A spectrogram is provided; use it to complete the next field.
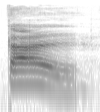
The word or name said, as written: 딸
